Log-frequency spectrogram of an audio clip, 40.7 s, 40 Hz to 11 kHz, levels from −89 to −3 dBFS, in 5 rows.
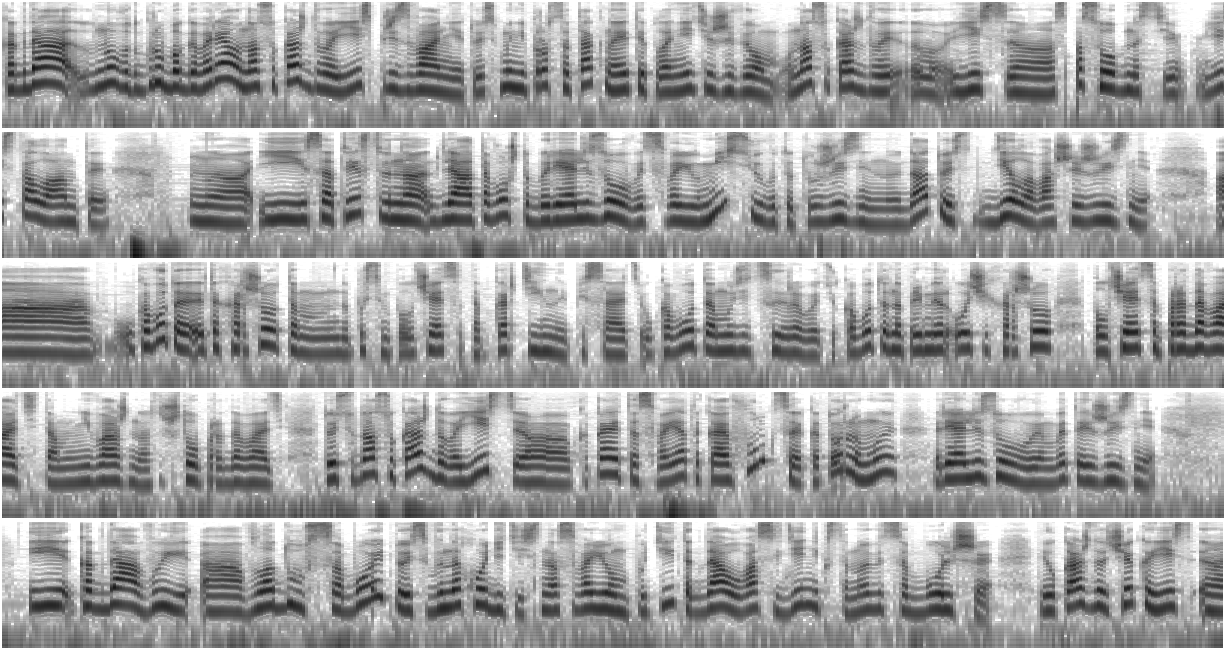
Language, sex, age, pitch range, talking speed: Russian, female, 20-39, 205-255 Hz, 165 wpm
